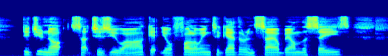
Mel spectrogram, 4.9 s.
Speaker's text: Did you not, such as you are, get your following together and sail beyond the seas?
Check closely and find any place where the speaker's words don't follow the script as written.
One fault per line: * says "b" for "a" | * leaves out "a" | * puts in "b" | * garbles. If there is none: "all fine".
all fine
